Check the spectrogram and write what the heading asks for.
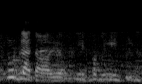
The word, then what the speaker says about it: Purgatorio: In Italian it's Purgatorio. Purgatorio.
